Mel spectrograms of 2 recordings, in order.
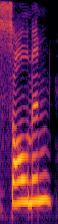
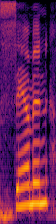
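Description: First: The L in the word is sounded. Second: The L in the word is silent. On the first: The speaker calls it wrong. "If you say salmon, you're wrong" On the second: The speaker calls it right. "It is salmon"

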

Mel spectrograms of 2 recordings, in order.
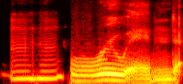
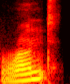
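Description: First: The word is said with two syllables. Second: The word is squeezed into one syllable. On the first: The speaker calls it right. "the word ruined" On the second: The speaker calls it wrong. "almost as if it were spelled RUNT"

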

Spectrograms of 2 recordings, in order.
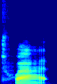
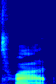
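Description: First: The word is said with a British pronunciation. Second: The word is said with an American pronunciation. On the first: "In England, like they say twat" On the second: "instead of twat"

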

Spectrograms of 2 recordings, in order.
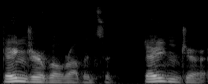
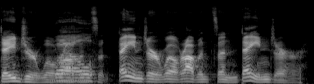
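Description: First: It is said in a deep robot voice. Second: It is said in a higher, non-deep robot voice. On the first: The speaker calls it right. "more of a deep voice robot" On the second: The speaker calls it wrong. "I was doing, like, Alpha from Power Ranger"

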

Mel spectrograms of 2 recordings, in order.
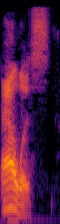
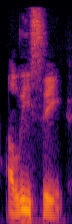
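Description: First: The name sounds like the English name Alice. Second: The name sounds different from the English Alice. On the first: This is the anglicized reading of the spelling. The speaker calls it wrong. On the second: This is how the player's name is really pronounced. The speaker calls it right. "but it is actually pronounced Alisi"

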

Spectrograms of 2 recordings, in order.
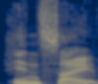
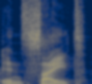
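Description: First: The stress is on the first syllable. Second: The stress is on the second syllable. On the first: It names the word meaning understanding. "we tend to put the emphasis on the first syllable for Insight" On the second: It names the word meaning to stir up. "versus the second for Insight"

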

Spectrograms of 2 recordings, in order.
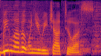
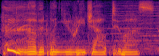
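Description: First: It is said in an ordinary, natural speaking voice. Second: It is said in a calm, smooth radio-announcer voice.

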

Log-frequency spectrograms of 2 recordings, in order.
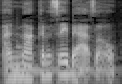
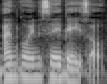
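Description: First: Basil is said in a non-American way. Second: Basil is said the American way.

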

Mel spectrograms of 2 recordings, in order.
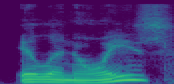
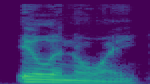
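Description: First: The final S sound is pronounced. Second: The final S sound is silent. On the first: The speaker calls it wrong. "there are some native English speakers who will pronounce that Illinois, but it's not" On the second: The speaker calls it right. "I know it ends with an S, but it's pronounced Illinois"

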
